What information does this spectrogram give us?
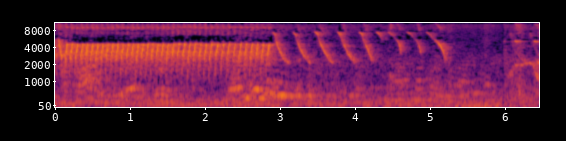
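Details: Male local canary song for tutoring young canaries: a loud fast buzzy trill for three seconds, then spaced down-slurred whistles and softer twitters.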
